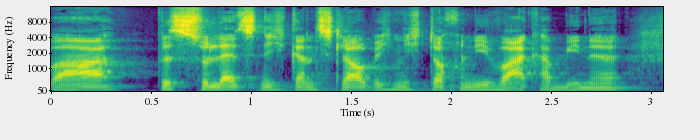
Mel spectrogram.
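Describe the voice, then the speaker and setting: His pace is moderate. The man's voice sits at a medium pitch. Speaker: politician, member of parliament. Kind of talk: casual chat. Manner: halting, many fillers.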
